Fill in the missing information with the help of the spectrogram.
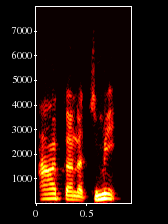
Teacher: यहां पर जो द्वितीय चकार है वह यम है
